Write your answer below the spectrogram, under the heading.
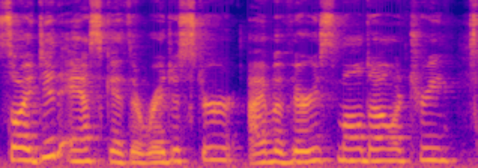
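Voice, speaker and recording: Fairly even intonation from a woman with a fairly high-pitched voice. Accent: Southern US. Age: 60s. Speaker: YouTuber. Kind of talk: haul video. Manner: casual, hesitant with fillers.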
